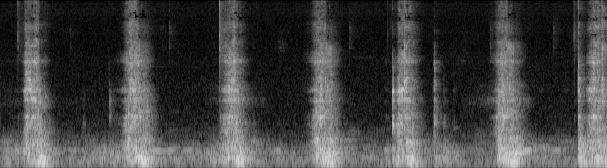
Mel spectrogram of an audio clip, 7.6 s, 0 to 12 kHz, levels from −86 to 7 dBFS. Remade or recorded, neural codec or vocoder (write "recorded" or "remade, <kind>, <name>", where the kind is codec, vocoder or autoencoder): recorded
